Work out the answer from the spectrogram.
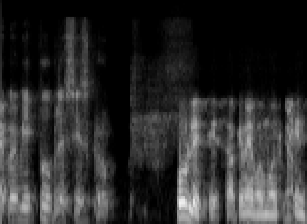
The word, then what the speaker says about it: Publicis: What would be a good pronunciation for that? It would be right. It would be Publicis Group.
